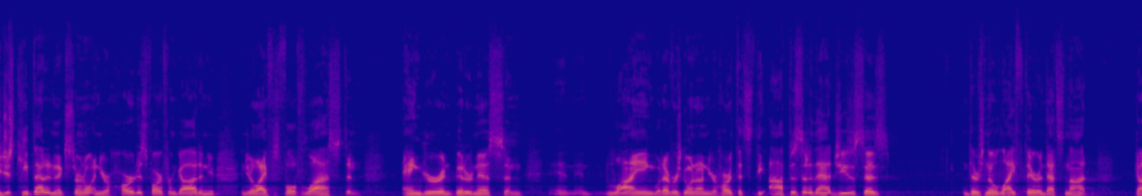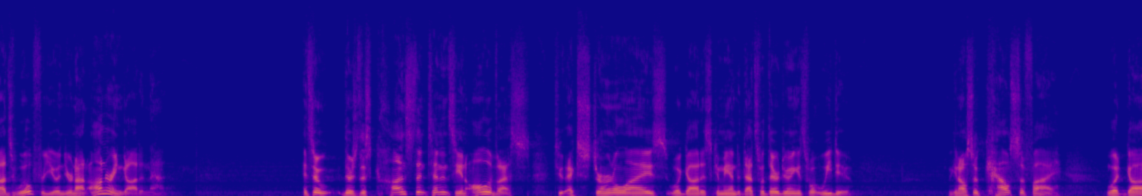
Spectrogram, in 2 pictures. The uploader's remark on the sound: preached in February 2023 at Sojourn East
